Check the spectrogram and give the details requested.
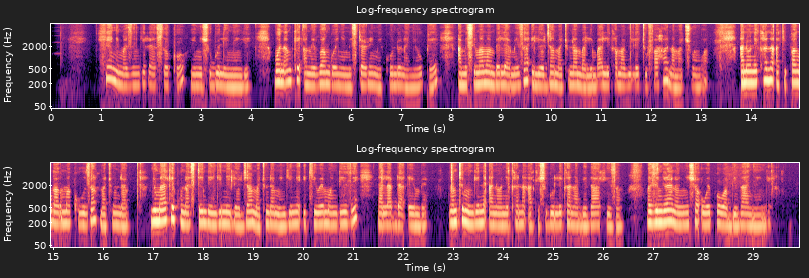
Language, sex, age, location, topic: Swahili, female, 25-35, Nairobi, finance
